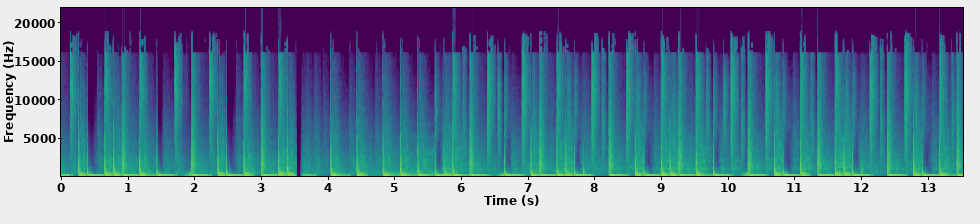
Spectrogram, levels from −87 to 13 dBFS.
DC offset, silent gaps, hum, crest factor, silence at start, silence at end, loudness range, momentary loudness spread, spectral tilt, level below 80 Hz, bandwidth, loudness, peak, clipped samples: under 0.1%; 3.55-3.59 s; none; 8 dB; 0 s; 0 s; 2 LU; 4 LU; -5.5 dB/octave; -10 dBFS; 18 kHz; -10 LUFS; 0 dBFS; under 0.1%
